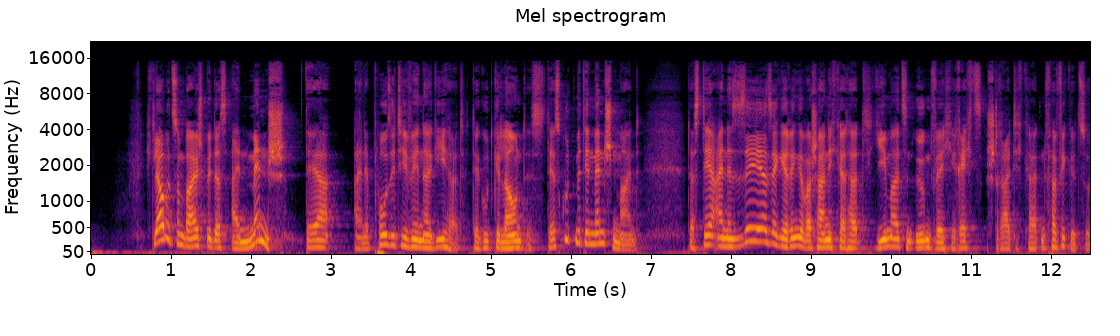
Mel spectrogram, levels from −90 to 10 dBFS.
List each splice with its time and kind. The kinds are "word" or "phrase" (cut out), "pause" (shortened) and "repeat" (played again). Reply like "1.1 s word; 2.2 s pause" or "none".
none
